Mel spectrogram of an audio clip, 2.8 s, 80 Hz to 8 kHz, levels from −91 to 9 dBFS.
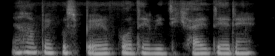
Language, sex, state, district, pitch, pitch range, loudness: Hindi, female, Uttar Pradesh, Etah, 195 Hz, 190-215 Hz, -37 LUFS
